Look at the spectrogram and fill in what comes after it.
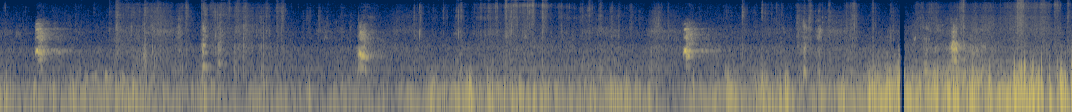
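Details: Blue merle Shetland Sheepdogs, three countryside brothers, the younger two running around while one lies down and waits; single sharp barks spaced several seconds apart, over steady low outdoor rumble.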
